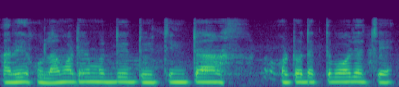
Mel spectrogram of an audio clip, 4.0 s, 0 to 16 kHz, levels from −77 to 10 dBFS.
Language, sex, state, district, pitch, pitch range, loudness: Bengali, male, Assam, Hailakandi, 155 Hz, 145-155 Hz, -16 LUFS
